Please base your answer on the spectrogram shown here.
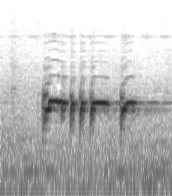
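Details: White zebra dove, a frequent and loud singer used to lure silent doves into song: a single bright phrase of four quick throbbing coos, a pause, then a final coo trailing into a thin held tone.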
